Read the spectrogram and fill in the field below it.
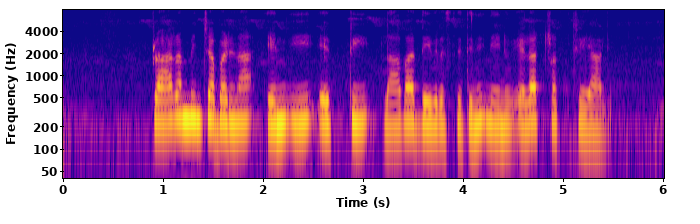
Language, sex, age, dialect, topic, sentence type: Telugu, female, 25-30, Telangana, banking, question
